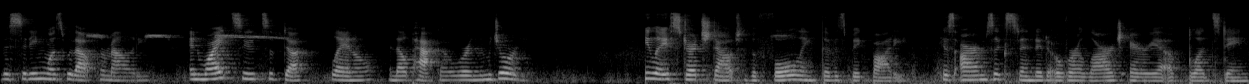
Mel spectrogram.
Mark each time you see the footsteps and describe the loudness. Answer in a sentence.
The footsteps can't be heard in this clip.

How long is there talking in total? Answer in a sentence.
You can hear the talking for 11 seconds altogether.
